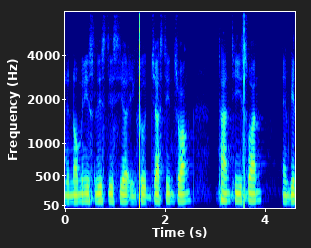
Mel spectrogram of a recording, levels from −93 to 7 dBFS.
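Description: At 1.49 s and again at 3.58 s, the speech is broken by a sharp, loud snap. This is a file header played as audio. Pieces of WAV data were joined with their headers left in. Those header bytes play as a brief burst of samples.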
